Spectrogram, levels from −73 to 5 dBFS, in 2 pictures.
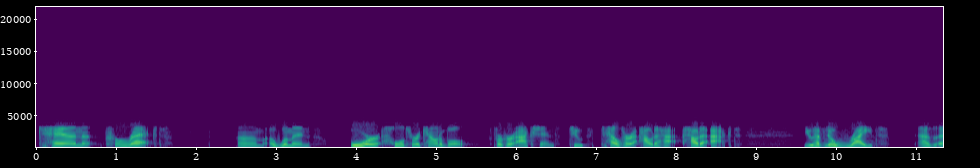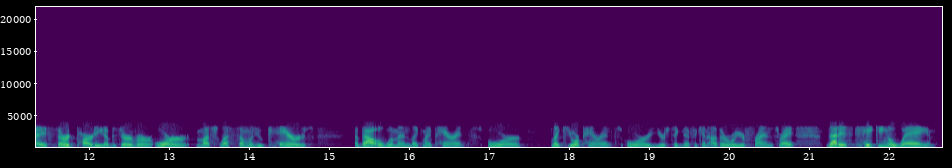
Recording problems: phone-call audio

